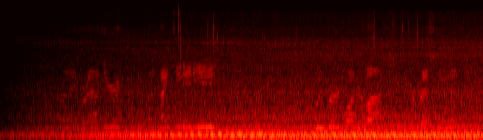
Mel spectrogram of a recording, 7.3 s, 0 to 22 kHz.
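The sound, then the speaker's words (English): An old 1988 bus, found in Florida after sitting for five years, idles with a deep, throbbing diesel rumble that swells over the first couple of seconds and then holds steady and loud, with faint indistinct voices in the background. “Let me know if you can hear the sound on this.”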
